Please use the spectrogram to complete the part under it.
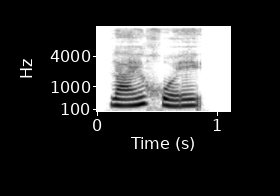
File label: "来回", Chinese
